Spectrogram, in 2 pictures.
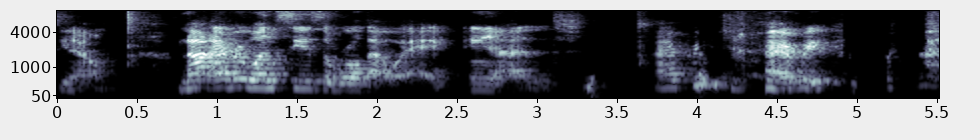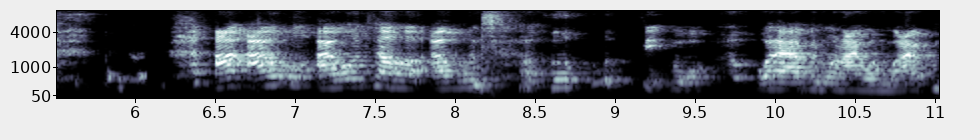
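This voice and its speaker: A woman hosting a casual chat, effusive and quick to laugh. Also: mid-range voice. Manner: warm, effusive, laughs easily. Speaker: podcast host. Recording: roomy sound from off mic.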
